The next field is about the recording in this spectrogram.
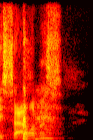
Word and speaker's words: Salamis: I want you to say you are free to pronounce almost any Greek word any way you want, because the way the ancient Greeks pronounce them is in many cases not the way a modern Greek would pronounce it. So feel free. I say Salamis. – But, Salamis, okay. – And that's been kind of traditional in English for a long time.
